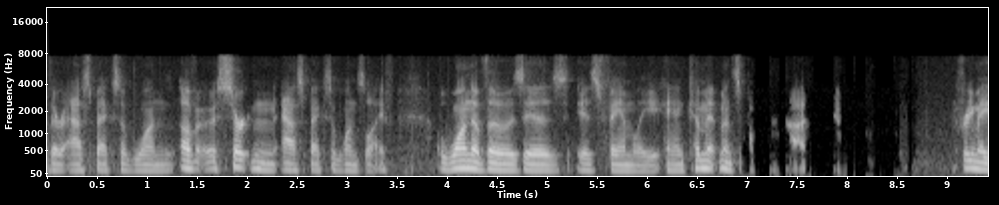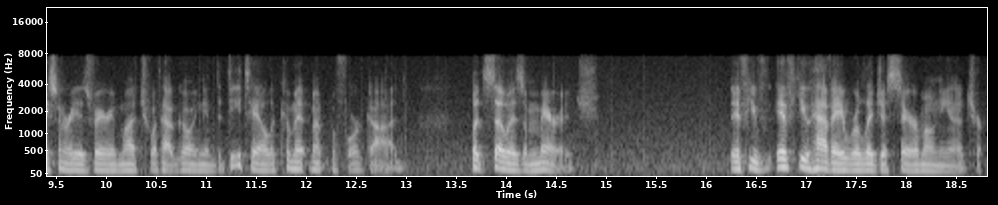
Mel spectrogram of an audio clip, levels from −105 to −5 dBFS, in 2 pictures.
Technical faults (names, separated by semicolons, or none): speech suppressed in double talk; background gated by the echo canceller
